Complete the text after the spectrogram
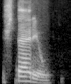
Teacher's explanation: o é tem um som de i então ele vai ser uma semivogal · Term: ditongo crescente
